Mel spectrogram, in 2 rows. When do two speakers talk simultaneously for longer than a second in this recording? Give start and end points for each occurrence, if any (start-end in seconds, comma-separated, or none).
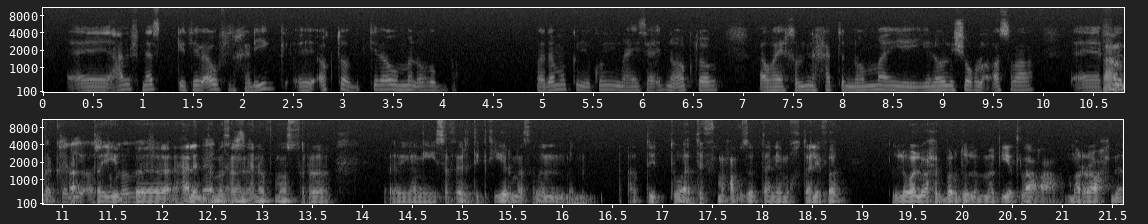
10.6-13.0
